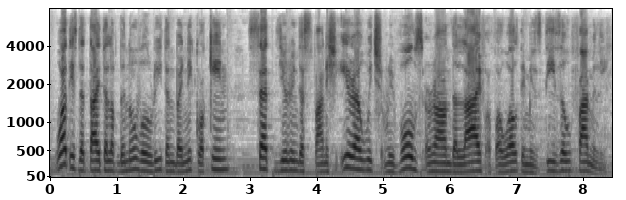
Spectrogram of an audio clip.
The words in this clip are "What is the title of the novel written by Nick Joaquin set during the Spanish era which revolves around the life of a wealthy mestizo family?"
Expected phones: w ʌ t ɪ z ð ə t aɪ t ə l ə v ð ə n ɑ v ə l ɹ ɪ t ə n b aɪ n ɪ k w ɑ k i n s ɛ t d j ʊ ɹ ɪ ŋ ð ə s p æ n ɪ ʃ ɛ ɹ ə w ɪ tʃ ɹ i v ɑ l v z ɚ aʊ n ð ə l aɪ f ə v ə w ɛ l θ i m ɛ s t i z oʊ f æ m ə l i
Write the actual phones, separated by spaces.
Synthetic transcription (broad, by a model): w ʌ t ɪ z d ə t aɪ t ə l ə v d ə n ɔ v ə l ɹ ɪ t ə n b aɪ n ɪ k w ɑ k i n s ɛ t d j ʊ ɹ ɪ ŋ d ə s p æ n ɪ ʃ ɛ ɹ ə w ɪ tʃ ɹ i v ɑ l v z ɚ aʊ n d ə l aɪ f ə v ə w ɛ l t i m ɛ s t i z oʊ f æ m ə l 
